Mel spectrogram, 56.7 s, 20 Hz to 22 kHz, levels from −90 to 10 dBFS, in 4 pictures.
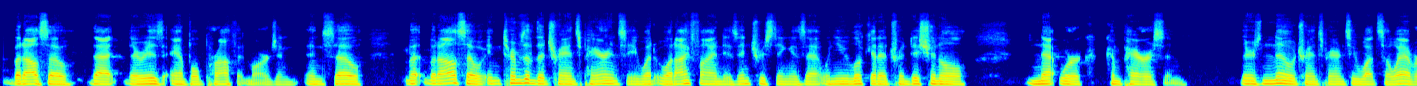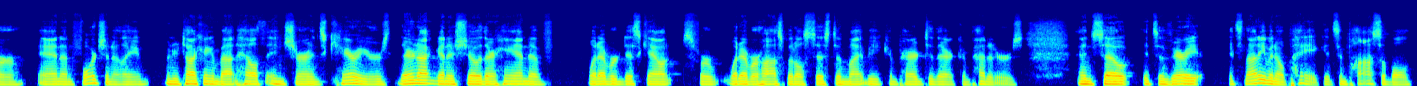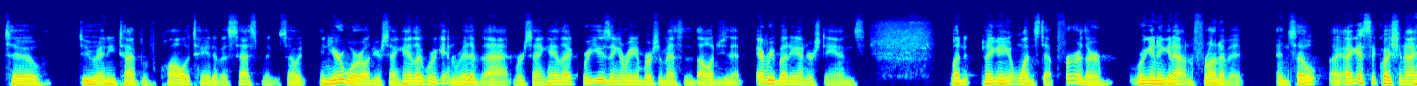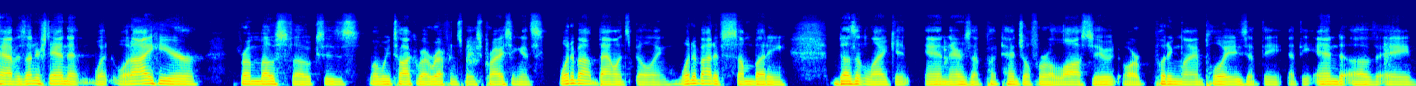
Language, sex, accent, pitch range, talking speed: English, male, American, 115-130 Hz, 190 wpm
